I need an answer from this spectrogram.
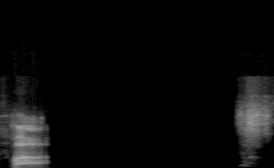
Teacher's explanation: மேல் பல்லின் ஓரம் கீழ் உதட்டின் ஈரமான பகுதியில் இணைந்து காற்றை வெளிப்படுத்தும் போது உண்டாகும்.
